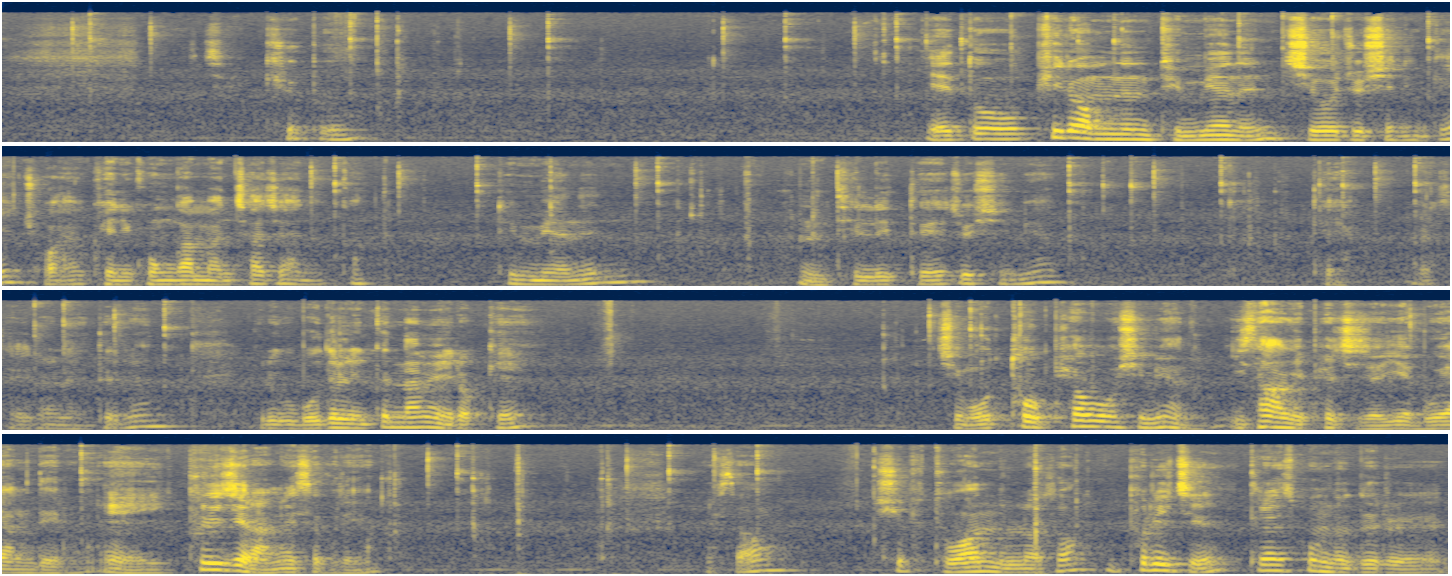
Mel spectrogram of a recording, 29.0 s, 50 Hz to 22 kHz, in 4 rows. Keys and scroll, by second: 1.9 alt+shift+a, 7.5 alt+3, 10.9 ctrl+alt+shift+`, 13.4 alt+w, 14.3 alt+`, 19.8 ctrl+alt+shift+a, 23.2 ctrl+alt+z, 24.2 ctrl+z, 26.8 alt+shift+1.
